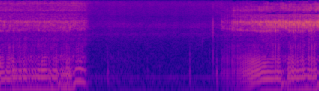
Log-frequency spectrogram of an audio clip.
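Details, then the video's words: Fifi, a female English Bulldog, crashed out asleep on a couch with her tongue sticking out, snores loudly: a rough, buzzy, harmonic drone on each breath, then a quiet pause of nearly two seconds before the next long rasping snore swells back. "Fifi the English Bulldog snoring loudly"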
